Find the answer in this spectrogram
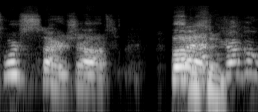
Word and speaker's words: Worcestershire: Hey, but it is entertaining to watch something say like, Oh, "Where's your sister sauce?" And you're like, pronounce it already off the rip. Yeah, okay, it's pronounced Worcestershire sauce.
